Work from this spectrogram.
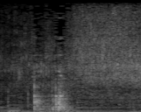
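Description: Food fries in a pan until golden, giving a steady close sizzle with some stirring, continuous and fairly loud throughout.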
